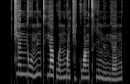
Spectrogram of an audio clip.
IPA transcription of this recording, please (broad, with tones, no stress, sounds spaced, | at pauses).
t͡ɕ j ɛ˥ n m j o˥˩ ʊ̯ n̪ y˥ n t̪ʰ j ä˥ p w ə˧˥ n m w ɑ˧ ŋ t͡ɕ i˨˩ k w ɑ˥ ŋ t̪ʰ i˥ n̪ y˧˥ n̪ j ɛ˧˥ n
